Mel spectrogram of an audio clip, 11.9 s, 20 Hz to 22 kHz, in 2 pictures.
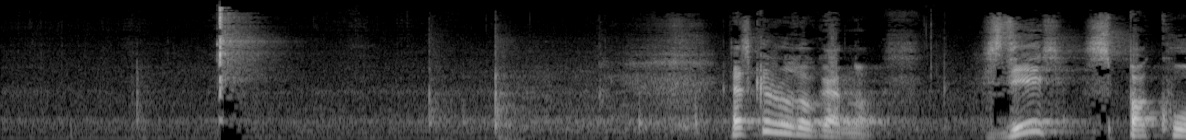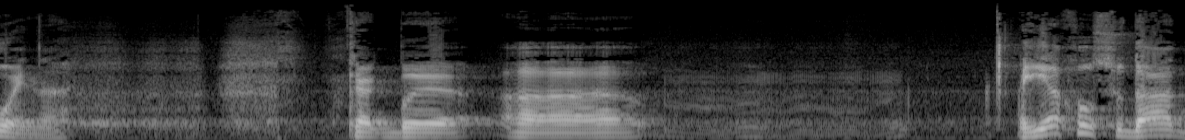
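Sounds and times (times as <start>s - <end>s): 
lighter flicked with a sharp scrape-and-snap: 1.1s - 1.4s
speech: 3.6s - 6.4s, 7.7s - 9.3s, 11.0s - 11.8s.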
